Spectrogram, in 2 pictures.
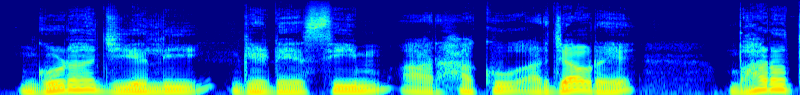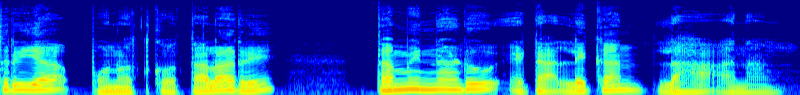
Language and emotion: Santali, neutral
